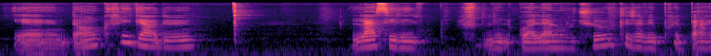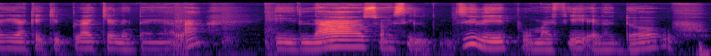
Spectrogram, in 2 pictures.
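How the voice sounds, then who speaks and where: The woman speaks at a very slow pace with long, frequent pauses. Room echo is audible. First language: not French (speaking French). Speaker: home cleaning vlogger. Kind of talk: casual vlog narration while cleaning. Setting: home kitchen. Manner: hesitant, with fillers.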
